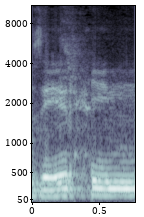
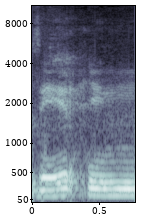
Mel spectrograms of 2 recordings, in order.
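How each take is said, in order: No difference in how they are said.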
